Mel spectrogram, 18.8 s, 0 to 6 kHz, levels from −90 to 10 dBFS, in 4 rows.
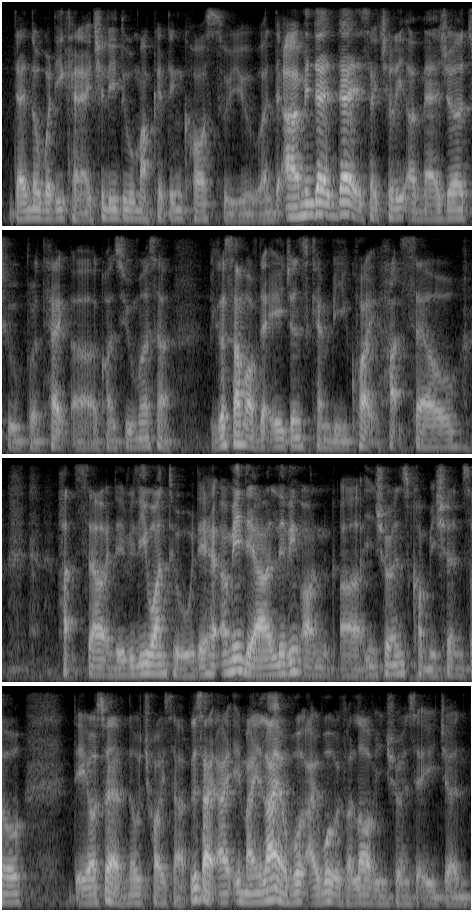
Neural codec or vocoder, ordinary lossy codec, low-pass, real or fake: none; none; 5.4 kHz; real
